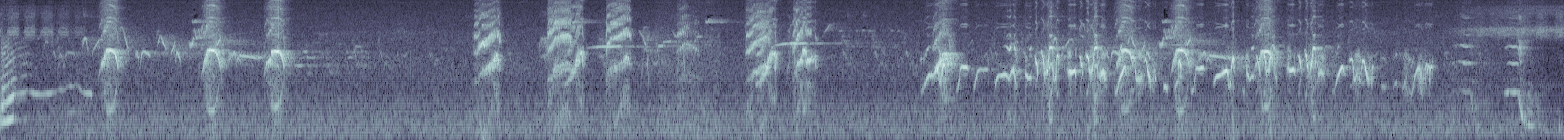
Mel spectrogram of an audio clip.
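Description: Cockatiel calling: short whistled chirps with rising and falling hooks, a few at first, then a fast chattering run in the second half.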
